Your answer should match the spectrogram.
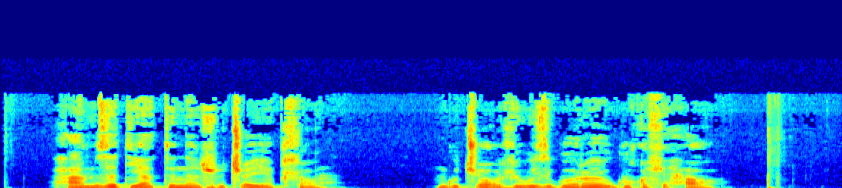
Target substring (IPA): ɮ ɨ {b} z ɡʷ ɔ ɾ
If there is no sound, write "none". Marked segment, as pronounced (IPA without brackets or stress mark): w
